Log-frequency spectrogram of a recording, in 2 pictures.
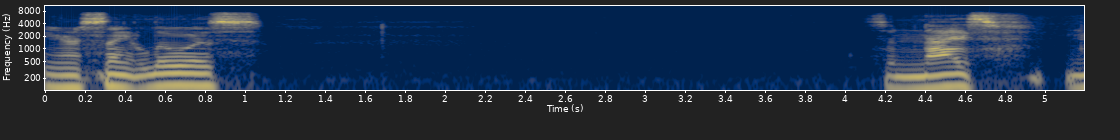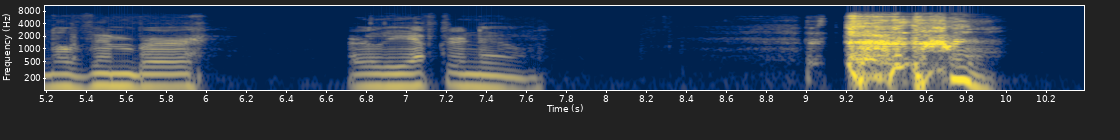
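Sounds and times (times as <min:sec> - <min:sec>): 
speech: 0:00.0 - 0:01.1, 0:04.2 - 0:06.1, 0:06.7 - 0:07.8, 0:09.0 - 0:10.0
person coughing and clearing throat: 0:09.0 - 0:10.0.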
